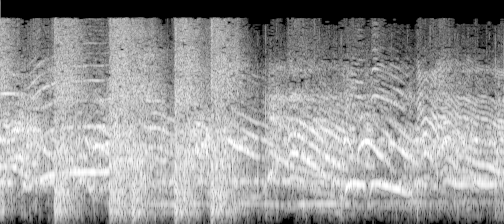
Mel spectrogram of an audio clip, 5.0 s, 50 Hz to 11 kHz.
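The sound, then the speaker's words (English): Four or five sharp six-gun shots crack out in quick succession over a steady rumbling roar of stampeding cattle hooves, herds driven through a pass toward a barricade at a dead run, with shouting voices, whoops and yells carrying through the din. “And then with one wild whoop and the echo and roar of 6 guns, we started those cattle toward the barricade at a dead run.”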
